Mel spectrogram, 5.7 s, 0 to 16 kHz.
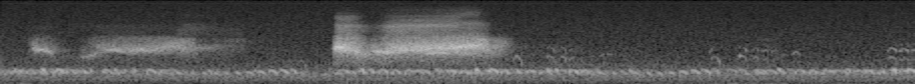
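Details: At a singing arena in Italy's Piedmont Alps, black grouse males display in 2022: continuous low burbling coo with two harsh hissing bursts, the second louder and longer.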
